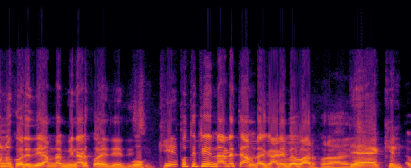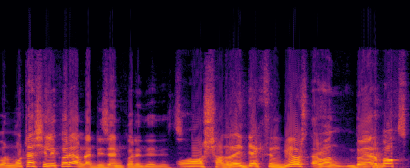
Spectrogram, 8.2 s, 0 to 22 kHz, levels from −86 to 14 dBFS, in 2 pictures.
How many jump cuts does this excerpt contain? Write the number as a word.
zero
